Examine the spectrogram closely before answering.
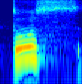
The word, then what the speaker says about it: tous: J'utilise « tout » T-O-U-S parce que je qualifie le nom « jour » qui est masculin et pluriel. On ne prononce pas le S parce que je qualifie le nom qui suit.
